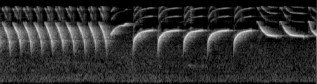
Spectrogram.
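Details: Canary song meant as a master recording for training young canaries and getting them to sing: rapid trills of falling notes, then slower upswept whistled notes repeated about every quarter second, all high-pitched.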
